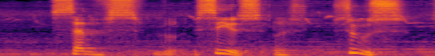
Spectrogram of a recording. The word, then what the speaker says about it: Zeus: Zeus is the way you pronounce it. I went to the Swedish pronunciation for a second there.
